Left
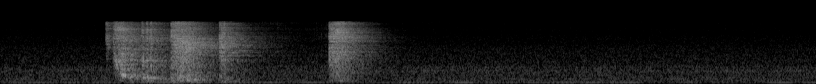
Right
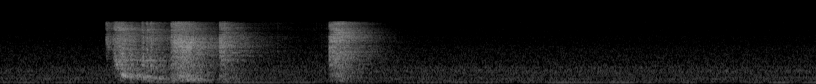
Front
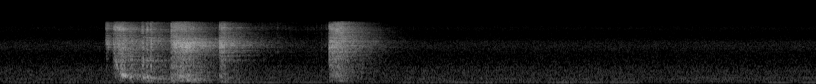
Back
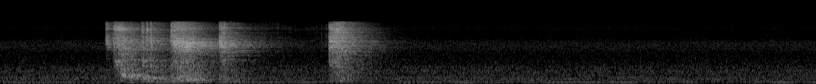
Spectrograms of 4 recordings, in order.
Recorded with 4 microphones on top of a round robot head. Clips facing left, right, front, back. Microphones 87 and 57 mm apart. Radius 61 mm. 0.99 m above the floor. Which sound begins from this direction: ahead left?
Tape being pulled, at 1.1 s.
